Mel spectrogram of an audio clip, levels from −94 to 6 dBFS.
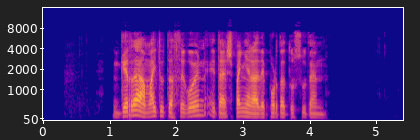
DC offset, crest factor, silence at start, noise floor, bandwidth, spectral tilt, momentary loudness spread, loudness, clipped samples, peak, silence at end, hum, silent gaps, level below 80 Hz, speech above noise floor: under 0.1%; 22 dB; 1.05 s; -90 dBFS; 7.6 kHz; -3.5 dB/octave; 17 LU; -21 LUFS; under 0.1%; -2 dBFS; 1.2 s; none; none; -72 dBFS; 68 dB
